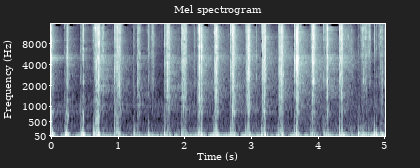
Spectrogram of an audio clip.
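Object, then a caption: Woody pine cone. A dry, brown, woody pine cone, solid and about palm-sized, is held close to the recorder while fingertips and nails scratch and rub quickly across its scales. About twenty short, dry, crackling scrapes follow one another at an uneven pace, each a brief broadband burst with a low thump and a bright rasp that stops almost at once.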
